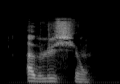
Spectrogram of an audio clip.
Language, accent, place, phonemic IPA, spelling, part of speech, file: French, France, Lyon, /a.bly.sjɔ̃/, ablutions, noun, LL-Q150 (fra)-ablutions.wav
- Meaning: 1. plural of ablution 2. the washing of the body, particularly a ritual one; an ablution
